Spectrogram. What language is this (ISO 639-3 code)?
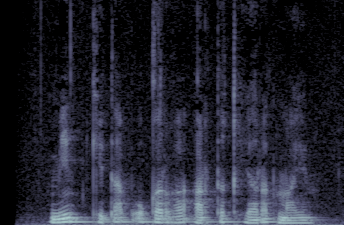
bak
